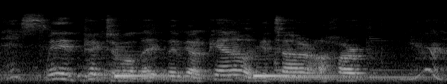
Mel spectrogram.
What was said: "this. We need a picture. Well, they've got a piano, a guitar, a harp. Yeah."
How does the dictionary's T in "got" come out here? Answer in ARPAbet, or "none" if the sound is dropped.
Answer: T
